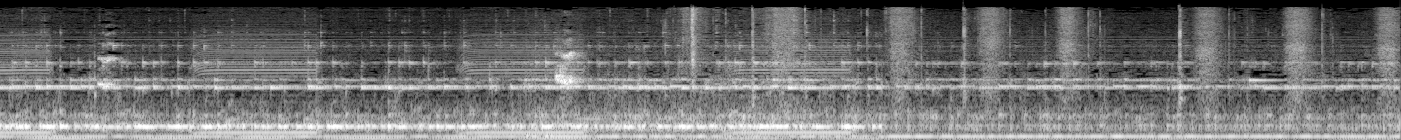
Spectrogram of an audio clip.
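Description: Smartphone vibrating with an incoming call: a low buzz about a second long, repeating every two seconds, stopping about six and a half seconds in, over a steady hum.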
